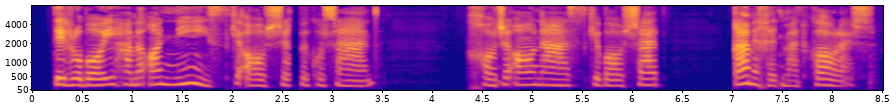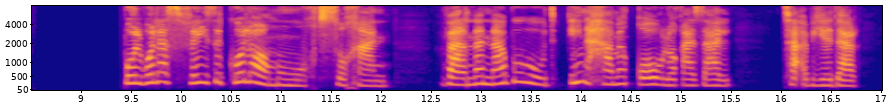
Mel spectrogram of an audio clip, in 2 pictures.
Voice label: female farsi voice over narrative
